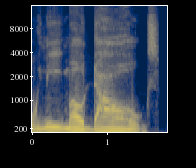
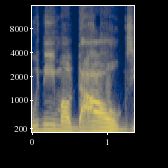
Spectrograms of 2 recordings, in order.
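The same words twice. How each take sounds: First: Drawn-out slogan. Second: Slow emphatic. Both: Shown as a demonstration.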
